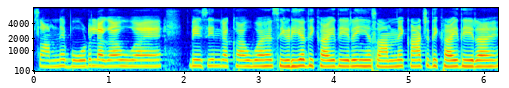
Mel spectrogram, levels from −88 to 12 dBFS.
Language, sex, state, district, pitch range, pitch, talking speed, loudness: Hindi, female, Bihar, East Champaran, 245-255 Hz, 250 Hz, 205 wpm, -16 LUFS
